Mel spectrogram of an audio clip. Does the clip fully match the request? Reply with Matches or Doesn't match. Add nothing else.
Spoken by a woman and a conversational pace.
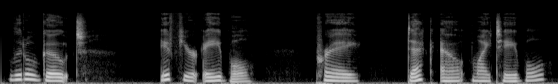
Doesn't match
